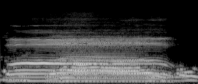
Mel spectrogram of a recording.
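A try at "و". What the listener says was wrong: না না না, ঠোঁট তো স্বাভাবিক হচ্ছে না, ঠোঁট গোলই রয়ে যাচ্ছে, গোল থাকবে না। আচ্ছা, আমরা অর্ধেক অংশ উচ্চারণ করি। ওয়া বলেন তো, ওয়া ওয়া ওয়া ওয়া এই টান দিয়ে আমরা নর্মাল করে ফেলবো ঠোঁট। ওয়া, জি, নর্মাল করে তারপরে লম্বা করব।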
